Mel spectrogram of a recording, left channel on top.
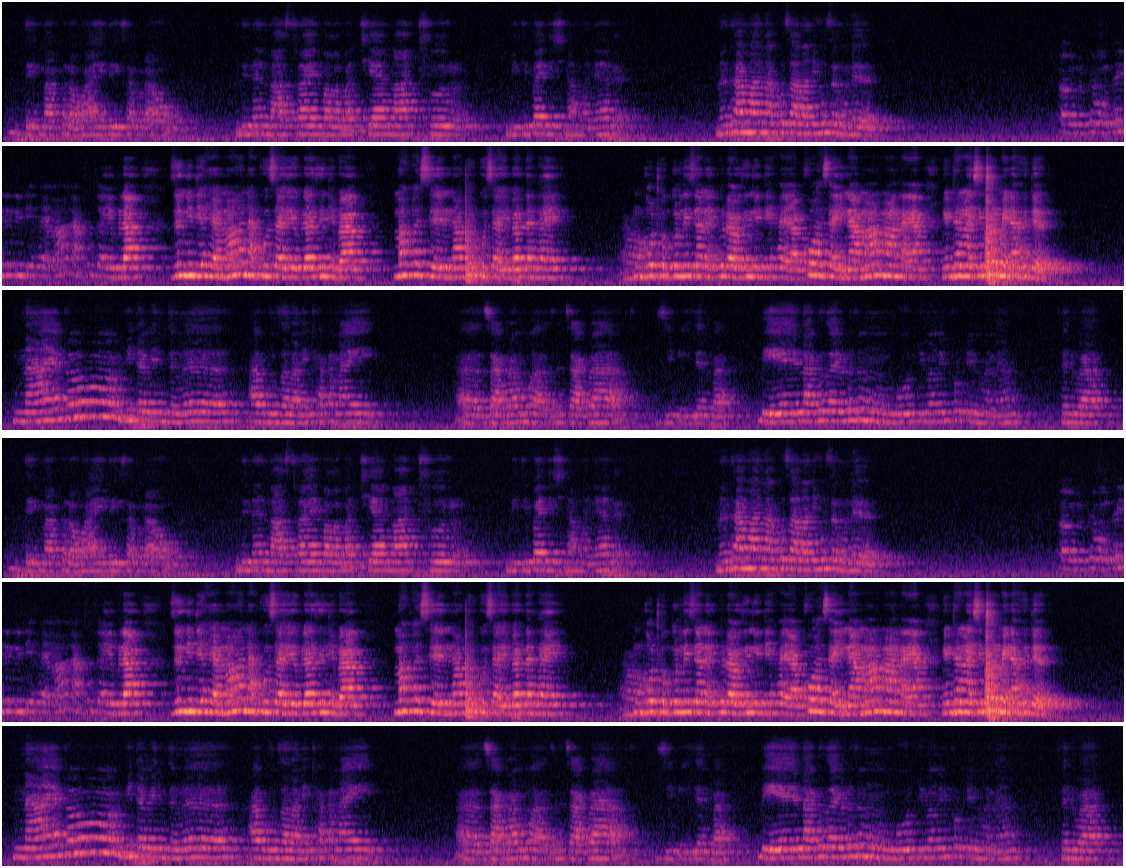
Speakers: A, on the right; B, on the right.
A: दैमाफोरावहाय दैसाफोराव बिदिनो नास्राय, बालाबाथिया, नाथुर बिदि बायदिसिना मोनो आरो। नोंथाङा मा नाखौ जानानै मोजां मोनो?
B: औ नोंथां ओमफ्राय जोंनि देहाया मा नाखौ जायोब्ला जोंनि देहाया मा नाखौ जायोब्ला जेनेबा माखासे नाफोरखौ जायोबा दालाय
A: अ
B: गथ' गोरलै जानाय फोराव जोंनि देहाया खहा जायोना, मा मा नाया, नोंथाङा एसे फोरमायना होदो।
A: नायाथ' भिटामिनजोंनो आबुं जानानै थाखानाय ओ जाग्रा मुवा, जाग्रा जिबि जेनेबा, बे ना जायोबाथ' जों बहुद बिबांनि प्रटिन मोनो, जेनेबा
